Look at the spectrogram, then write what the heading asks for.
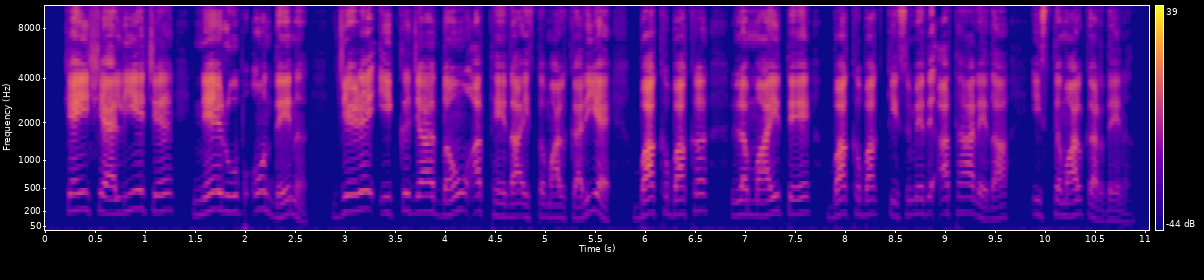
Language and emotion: Dogri, neutral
